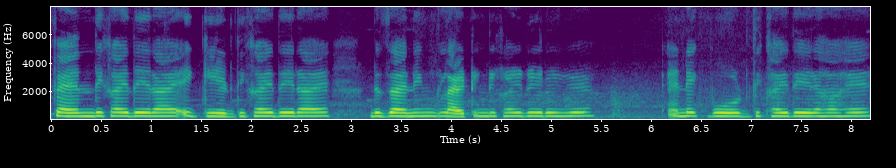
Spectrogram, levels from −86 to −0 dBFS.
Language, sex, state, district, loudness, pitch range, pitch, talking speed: Hindi, female, Bihar, Vaishali, -15 LUFS, 240-250 Hz, 245 Hz, 185 wpm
